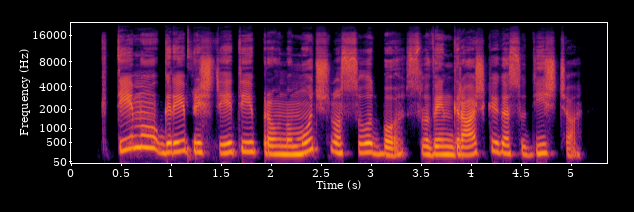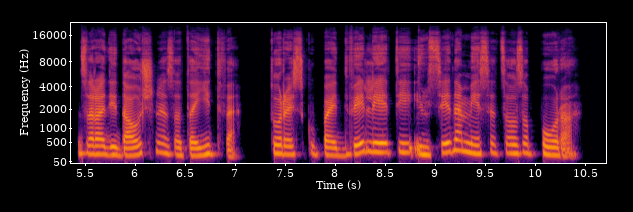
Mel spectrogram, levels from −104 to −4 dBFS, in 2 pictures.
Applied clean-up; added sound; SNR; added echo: neural mask model Resemble Enhance denoiser.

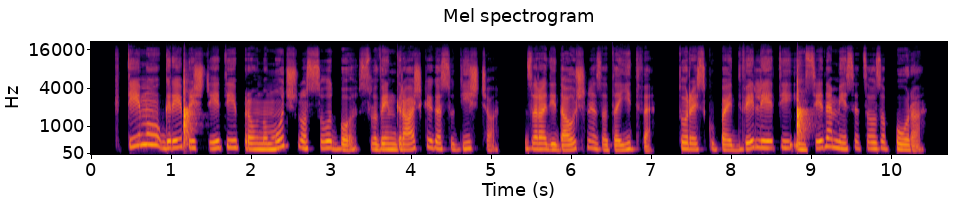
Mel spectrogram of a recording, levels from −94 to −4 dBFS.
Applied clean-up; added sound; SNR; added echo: classical method spectral subtraction.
